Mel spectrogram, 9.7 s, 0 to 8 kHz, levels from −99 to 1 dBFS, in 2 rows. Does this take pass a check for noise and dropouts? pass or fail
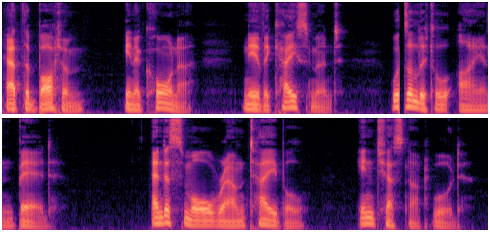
fail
